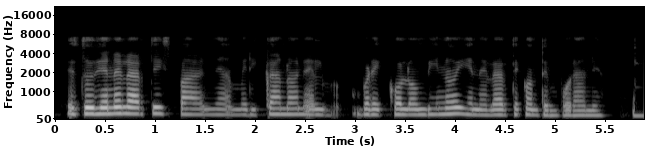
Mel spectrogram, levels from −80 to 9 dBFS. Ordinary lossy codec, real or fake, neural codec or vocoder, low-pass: MP3, 48 kbps; fake; autoencoder, 48 kHz, 128 numbers a frame, DAC-VAE, trained on Japanese speech; 7.2 kHz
